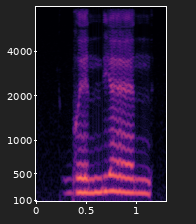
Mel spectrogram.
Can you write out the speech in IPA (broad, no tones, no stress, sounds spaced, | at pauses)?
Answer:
ɡʷ e n j ɛ n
